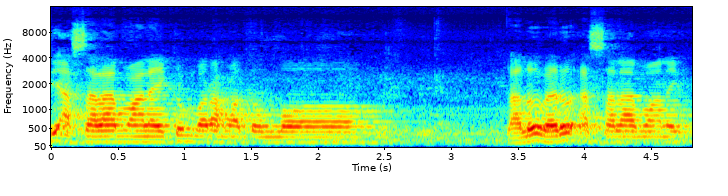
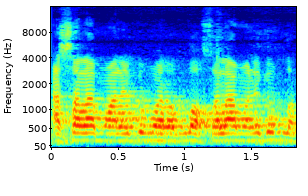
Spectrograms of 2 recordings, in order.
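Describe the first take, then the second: First: A clear pause separates the two greetings. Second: The two greetings run together with no pause. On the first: The head turns calmly, without haste. The speaker calls it right. "Jadi ada jedanya" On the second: The head turns too quickly, like a fox. The speaker calls it wrong. "Enggak ada jeda"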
